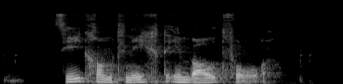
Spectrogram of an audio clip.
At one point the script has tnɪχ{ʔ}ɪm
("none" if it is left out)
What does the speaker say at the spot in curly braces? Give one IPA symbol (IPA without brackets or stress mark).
t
